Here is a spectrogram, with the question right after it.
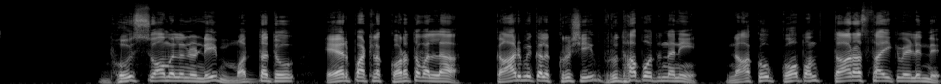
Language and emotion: Telugu, angry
